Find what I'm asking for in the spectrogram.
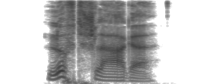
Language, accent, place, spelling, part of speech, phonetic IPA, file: German, Germany, Berlin, Luftschlage, noun, [ˈlʊftˌʃlaːɡə], De-Luftschlage.ogg
- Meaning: dative singular of Luftschlag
